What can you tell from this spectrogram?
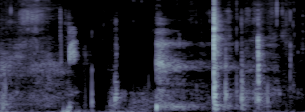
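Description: A deck of cards being cut up close, a quick series of crisp snaps and papery shuffles scattered over a few seconds, with one sharper slap near the end.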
